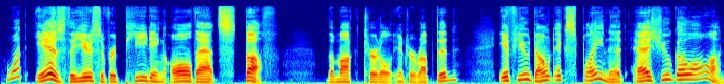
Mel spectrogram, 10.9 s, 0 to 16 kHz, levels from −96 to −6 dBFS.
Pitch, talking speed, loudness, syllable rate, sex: 160 Hz, 120 wpm, -20 LUFS, 3.3 syllables/s, male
